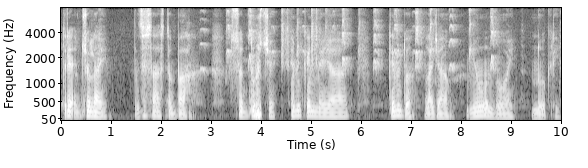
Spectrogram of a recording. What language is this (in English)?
Kashmiri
